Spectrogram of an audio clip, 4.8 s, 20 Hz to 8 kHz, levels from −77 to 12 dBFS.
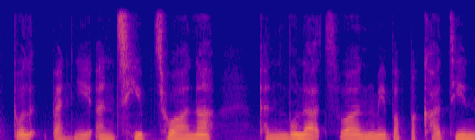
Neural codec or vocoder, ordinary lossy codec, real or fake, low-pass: codec, 16 kHz, 0.5 kbps, X-Codec, WavLM features, trained on Multilingual LibriSpeech; none; fake; 7.2 kHz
